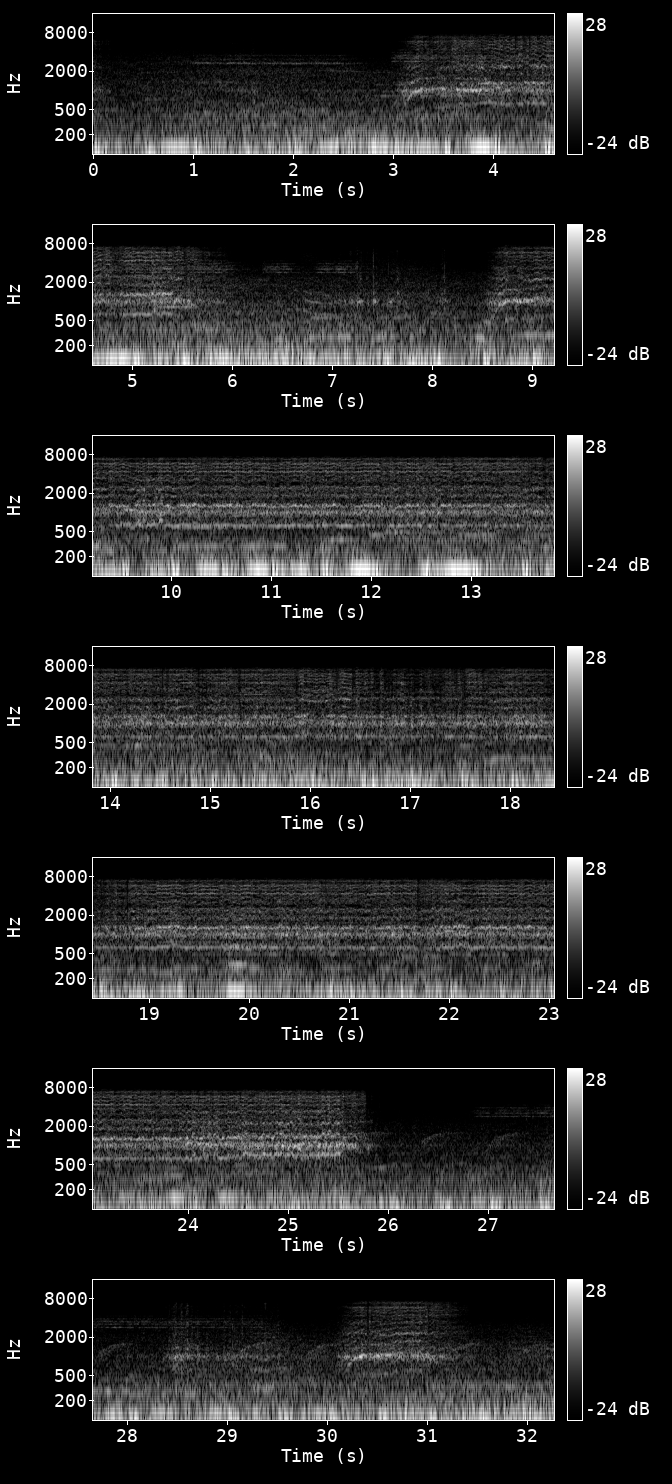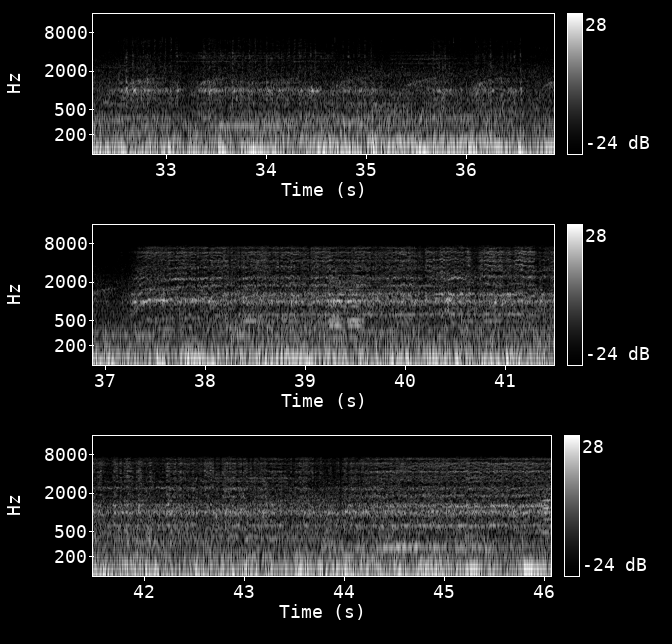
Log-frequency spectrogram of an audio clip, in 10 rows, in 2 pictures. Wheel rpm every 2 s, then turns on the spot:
10, 60, 120, 10, 100, 160, 160, 160, 160, 160, 160, 160, 120, 10, 20, 60, 10, 20, 60, 160, 160, 160, 160.
26-30 32-36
